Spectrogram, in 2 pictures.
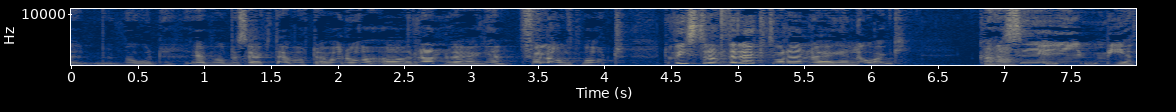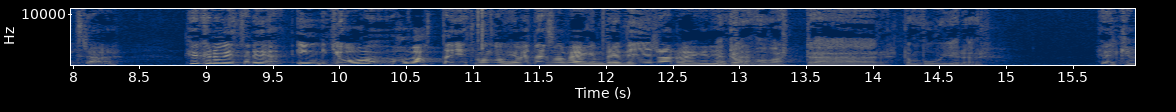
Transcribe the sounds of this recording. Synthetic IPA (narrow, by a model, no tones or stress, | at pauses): buːɖɛɾpʰɔbɛsøːkd̪æɾbɔʈːavad̪ɔɑːɾœnːvɛːɡənfœɭɔŋt̪bɔʈː | d̪̥ɔvɪst̪əd̪ɔmd̪ɪɾɛkt̪vaɾœnːvɛːɡənlo̰ːɡ | kʰɵnd̪əseːɪmeːt̪ʰɾa̰ɾ | hʉɾkʰand̪ɔmveːt̪ad̪ɛɪŋːjɑːɡɦaɾvaʈ̚d̪æɾjɛt̪ːəmɔŋːɡɔŋːɾjɑveːɛnsvaɾvɛːɡənbɾɛviːd̪ɾœnːvɛːɡənhet̪d̪ɔmha̰ɾva̰ʈd̪æ̰ɾd̪̥ɔmbuːɾjɵd̪æ̰ɾ | d̪ɛkʰa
